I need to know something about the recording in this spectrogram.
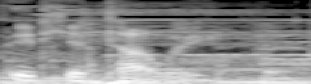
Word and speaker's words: Itjtawy: am not a pharaoh I was saying it wrong it's idiotawi another thing they've added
